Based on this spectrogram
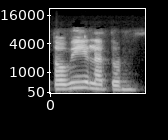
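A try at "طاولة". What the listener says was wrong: Panjang. Bukan tawilatun. To panjang. Tawilatun.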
